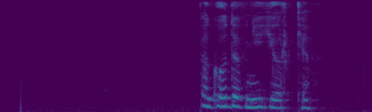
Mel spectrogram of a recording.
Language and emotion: Russian, neutral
